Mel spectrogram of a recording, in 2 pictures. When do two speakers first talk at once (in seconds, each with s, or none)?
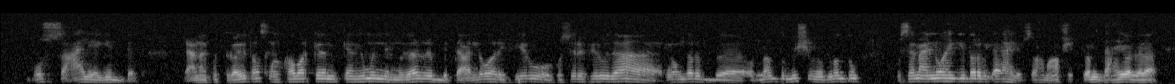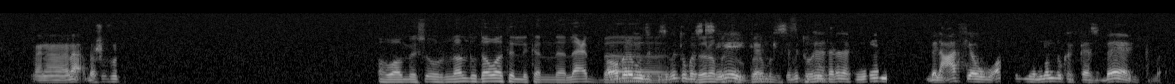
17.8 s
